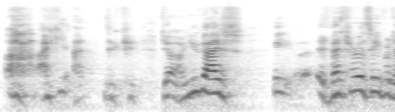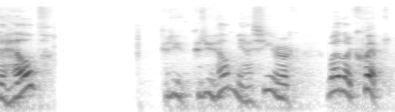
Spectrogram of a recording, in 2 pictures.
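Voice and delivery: put-on high, frail, panicky old man; breathless old man begging for help. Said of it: "kind of frail old man comes running up to you and kind of in a panic".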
